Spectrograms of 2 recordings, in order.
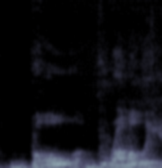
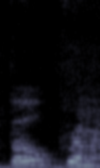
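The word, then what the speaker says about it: Beau Brummell: Your clothes may be Beau Brummely is how you say that. Beau Brummely.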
